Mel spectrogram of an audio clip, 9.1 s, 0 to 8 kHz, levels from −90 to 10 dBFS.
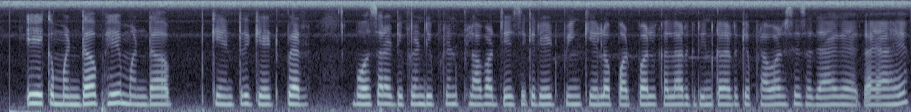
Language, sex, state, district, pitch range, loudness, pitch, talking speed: Hindi, female, Odisha, Malkangiri, 210-225 Hz, -14 LUFS, 215 Hz, 190 wpm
